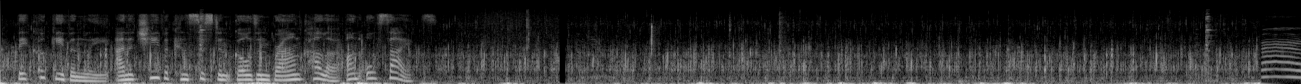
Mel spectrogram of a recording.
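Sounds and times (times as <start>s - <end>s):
deep-frying oil sizzling and popping: 0.0s - 12.6s.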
